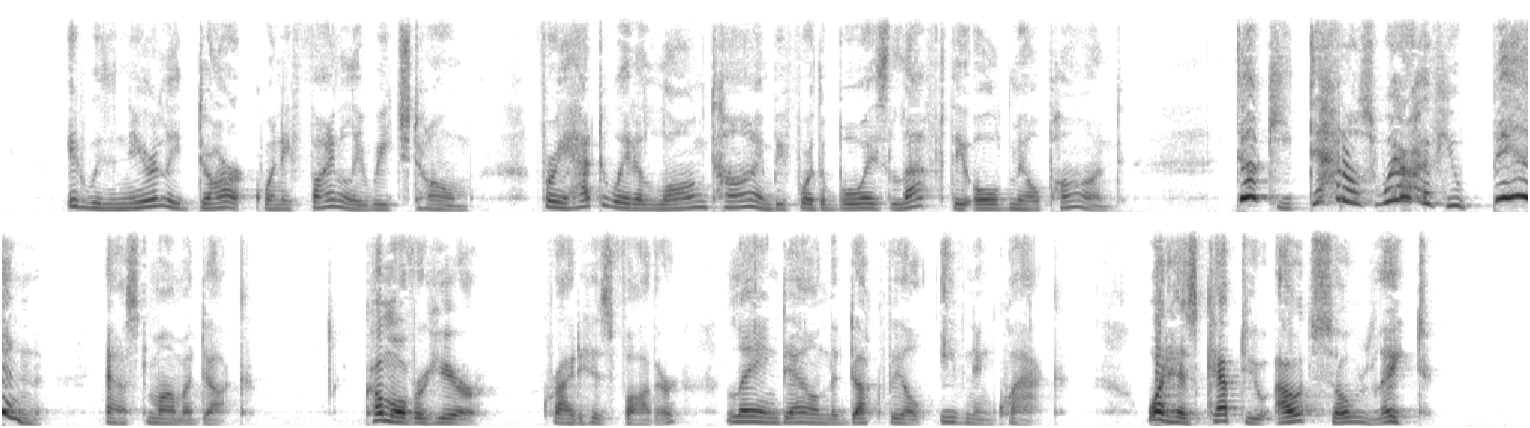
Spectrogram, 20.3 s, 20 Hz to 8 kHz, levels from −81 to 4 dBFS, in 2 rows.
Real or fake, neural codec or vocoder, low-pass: real; none; 7.2 kHz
